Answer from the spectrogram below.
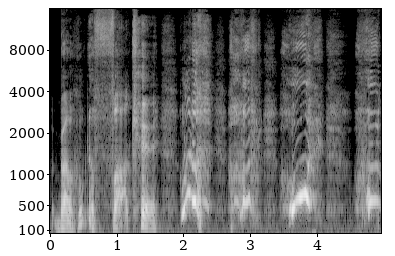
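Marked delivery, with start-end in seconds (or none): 1.9-4.9 squeaky laugh breaking the words; high laughing disbelief; laughing squeak. Real, not acted. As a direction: pitch shooting up through laughter. Cracking up at the question.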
